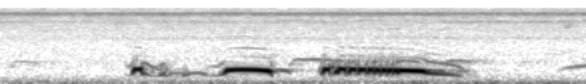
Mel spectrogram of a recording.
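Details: Spotted dove decoy answering a wild bird: a brief rough note, then a steady mellow coo and a longer coo that sinks in pitch at the end.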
